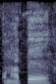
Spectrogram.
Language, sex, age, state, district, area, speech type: Santali, male, 45-60, West Bengal, Bankura, rural, spontaneous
